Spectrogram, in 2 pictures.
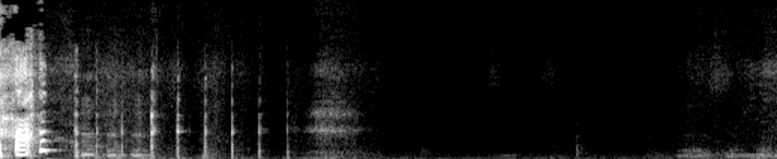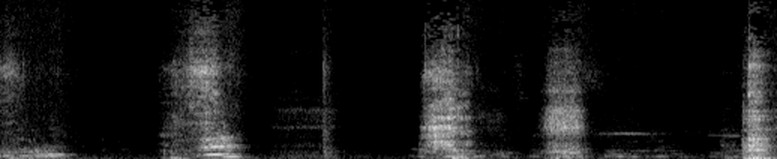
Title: Funny dog-sneezing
